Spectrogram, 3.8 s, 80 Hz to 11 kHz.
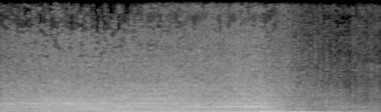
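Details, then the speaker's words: Honda Civic B16A with freshly installed injectors, revving in a clean, even climb and drop with no hesitation; injectors pulse well and there are no return-side leaks. Normal revving. "injectors all sound like they're pulsing pretty good i don't see any leaks with the return side of things"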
